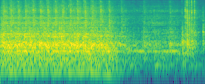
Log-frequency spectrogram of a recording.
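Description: Sewing machine running a steady, close, buzzing stitch along patriotic quilt strips, fading down after about a second and a half to quieter handling noise and a faint last whir.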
